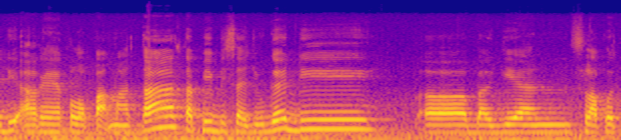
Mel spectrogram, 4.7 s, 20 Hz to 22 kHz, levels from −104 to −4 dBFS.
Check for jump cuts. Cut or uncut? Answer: uncut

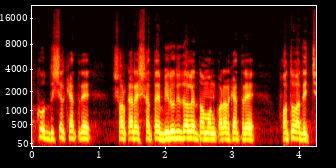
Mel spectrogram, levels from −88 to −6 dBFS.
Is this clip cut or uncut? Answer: uncut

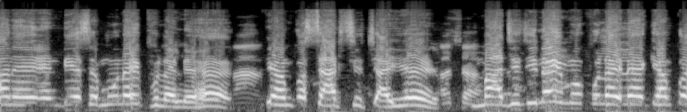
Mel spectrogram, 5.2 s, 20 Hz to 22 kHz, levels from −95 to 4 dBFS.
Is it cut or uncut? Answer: uncut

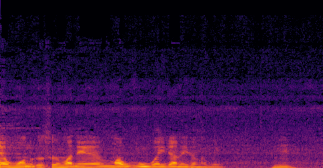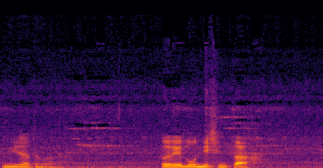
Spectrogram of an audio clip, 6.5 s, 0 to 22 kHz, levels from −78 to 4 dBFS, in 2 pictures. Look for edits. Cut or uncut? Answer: uncut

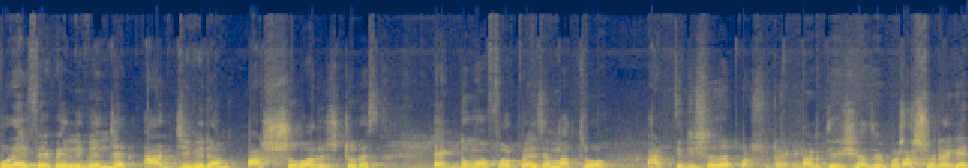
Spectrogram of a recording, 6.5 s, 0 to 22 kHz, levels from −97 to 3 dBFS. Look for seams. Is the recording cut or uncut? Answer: uncut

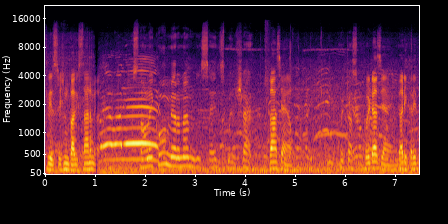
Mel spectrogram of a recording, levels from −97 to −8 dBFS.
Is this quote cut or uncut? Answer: cut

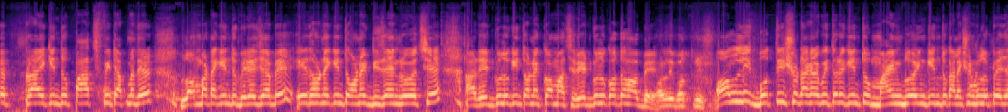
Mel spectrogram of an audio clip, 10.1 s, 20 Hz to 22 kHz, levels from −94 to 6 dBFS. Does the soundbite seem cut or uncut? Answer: uncut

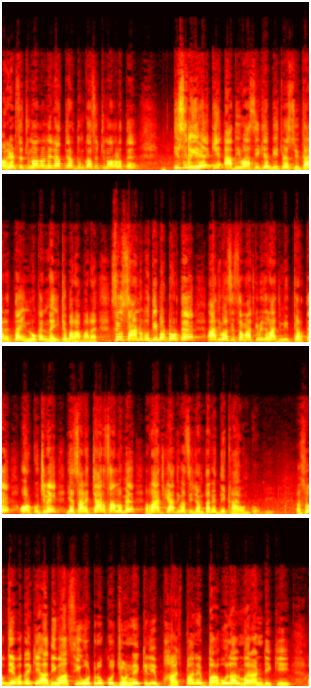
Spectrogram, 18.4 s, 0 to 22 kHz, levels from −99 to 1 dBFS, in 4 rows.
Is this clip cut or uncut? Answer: uncut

